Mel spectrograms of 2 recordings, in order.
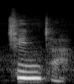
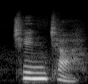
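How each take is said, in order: The two takes are said the same way.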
